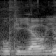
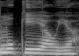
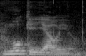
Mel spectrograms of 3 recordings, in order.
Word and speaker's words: Muquiaoyo: ¿Cómo se dice? ¿Uquiaoyo? Muquiaoyo. Muquiaoyo. Sí. ¿Dije bien? Sí, correcto. Eso está en la sierra peruana, ¿no?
